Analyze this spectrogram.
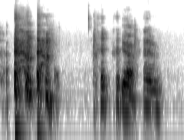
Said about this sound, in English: So I've eaten a peanut and I'm coughing like crazy.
